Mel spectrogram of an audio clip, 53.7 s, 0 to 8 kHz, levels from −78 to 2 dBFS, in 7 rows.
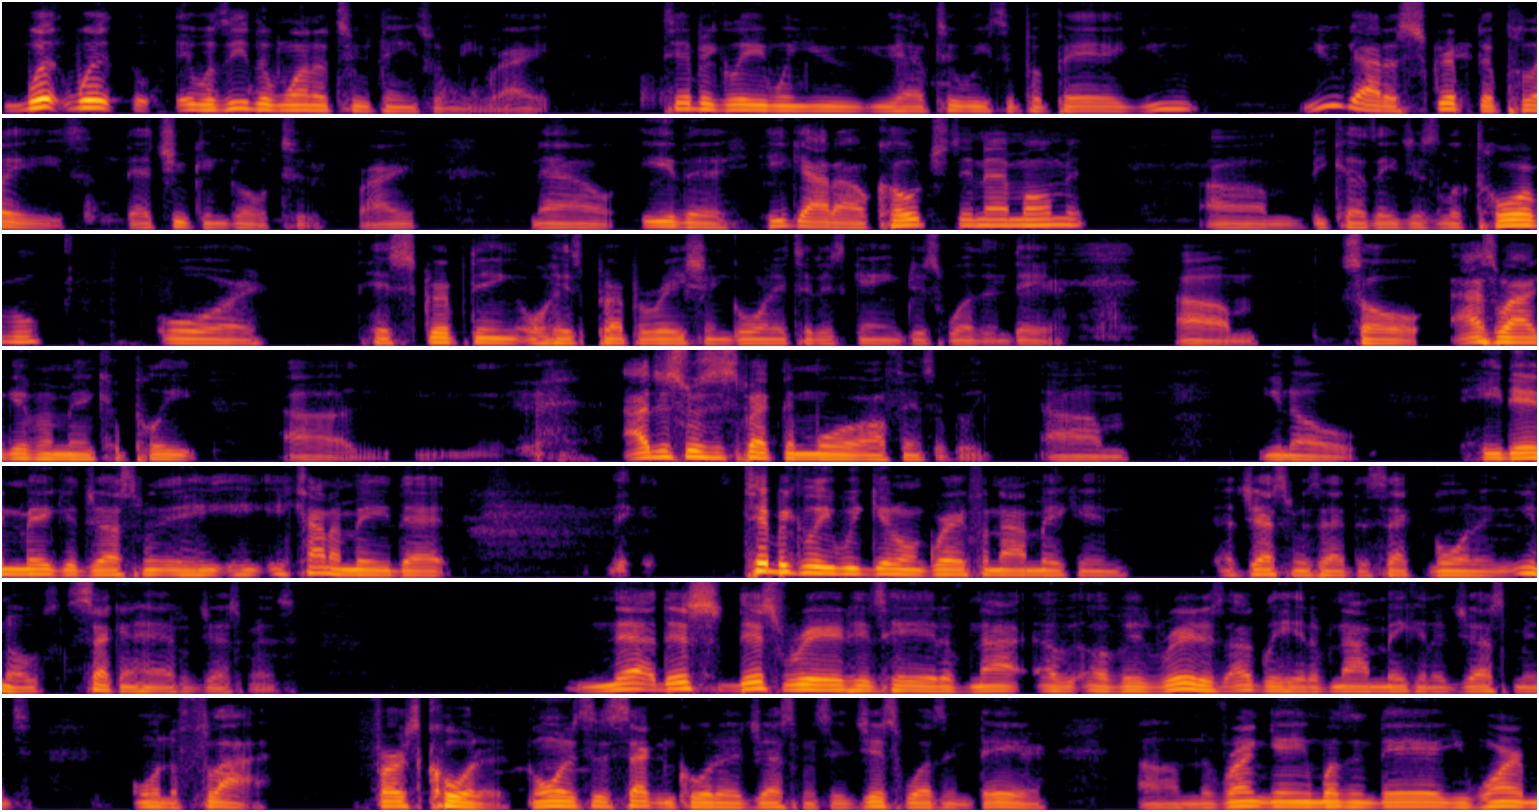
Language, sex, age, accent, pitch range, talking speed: English, male, 20-39, American, 100-125 Hz, 170 wpm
